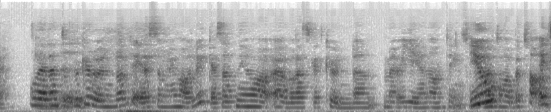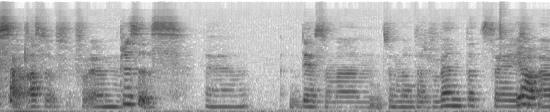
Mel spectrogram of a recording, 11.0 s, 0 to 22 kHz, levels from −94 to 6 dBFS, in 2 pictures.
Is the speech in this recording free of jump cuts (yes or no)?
yes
